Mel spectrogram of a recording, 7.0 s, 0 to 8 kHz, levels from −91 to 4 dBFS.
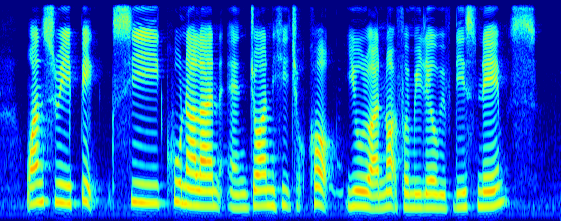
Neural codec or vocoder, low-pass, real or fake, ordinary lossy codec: none; 7.2 kHz; real; none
